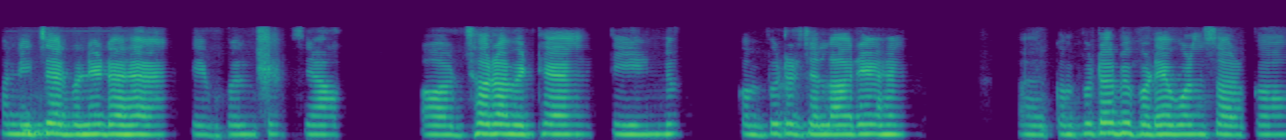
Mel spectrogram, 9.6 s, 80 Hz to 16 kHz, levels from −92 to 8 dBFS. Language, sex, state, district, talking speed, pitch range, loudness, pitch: Rajasthani, female, Rajasthan, Churu, 135 wpm, 235-245 Hz, -20 LUFS, 240 Hz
